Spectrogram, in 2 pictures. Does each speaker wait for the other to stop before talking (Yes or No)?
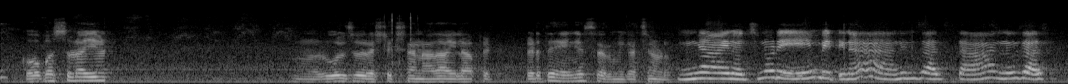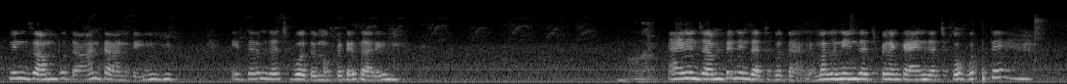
Yes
